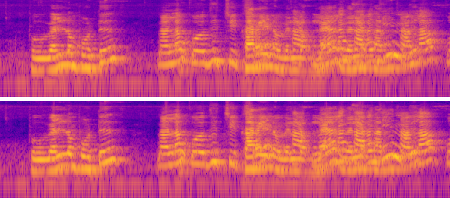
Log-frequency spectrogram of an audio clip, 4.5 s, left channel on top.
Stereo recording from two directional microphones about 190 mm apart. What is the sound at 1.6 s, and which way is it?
A woman's voice, 45° right (ahead or behind).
